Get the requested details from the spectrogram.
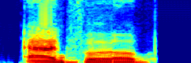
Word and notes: adverb: Indian

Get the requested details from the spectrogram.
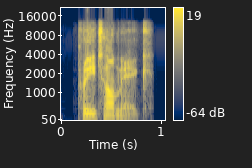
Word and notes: preatomic: British English

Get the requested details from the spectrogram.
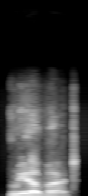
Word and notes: rearward: Indian

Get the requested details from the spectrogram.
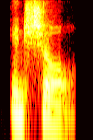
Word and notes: inshore: Indian

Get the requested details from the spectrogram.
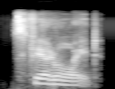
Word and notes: spheroid: Indian

